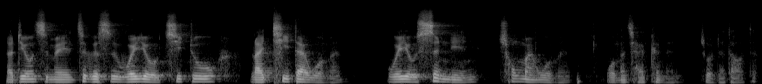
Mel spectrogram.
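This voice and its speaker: A man preaching a sermon earnestly, using frequent "ah" fillers, rising loud on key phrases and dropping soft at their ends. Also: fairly low pitch, steady tone, normal speed.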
